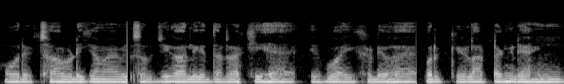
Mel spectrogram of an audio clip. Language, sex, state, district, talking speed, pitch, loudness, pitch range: Hindi, male, Rajasthan, Churu, 170 wpm, 120 Hz, -15 LUFS, 115-120 Hz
